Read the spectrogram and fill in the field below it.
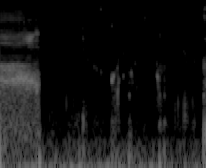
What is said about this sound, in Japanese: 今日もあなたの耳おいしそう。少し味見しちゃいます。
